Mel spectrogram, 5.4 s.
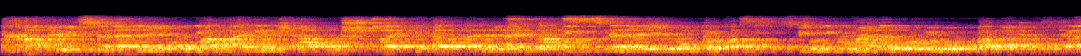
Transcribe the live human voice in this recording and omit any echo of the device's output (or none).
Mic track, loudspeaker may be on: none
